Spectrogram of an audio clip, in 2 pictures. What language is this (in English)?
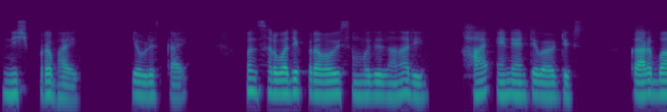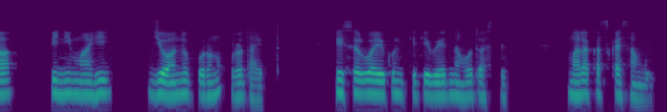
Marathi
